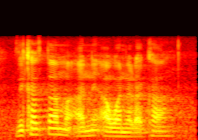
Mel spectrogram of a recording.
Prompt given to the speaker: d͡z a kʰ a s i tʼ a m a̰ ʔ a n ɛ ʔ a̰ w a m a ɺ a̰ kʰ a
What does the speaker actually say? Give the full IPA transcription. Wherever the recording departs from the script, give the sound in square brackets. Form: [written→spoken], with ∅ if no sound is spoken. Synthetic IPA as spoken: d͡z [a→i] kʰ a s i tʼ a m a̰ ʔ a n ɛ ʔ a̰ w a [m→n] a ɺ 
